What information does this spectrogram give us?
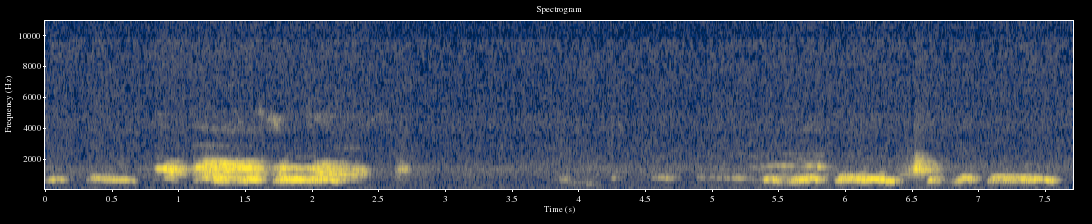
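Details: Spotted dove kept as a decoy, urging and cooing to bring in wild doves: a fuller, doubled burst of coos with a higher overtone, a pause, then a run of soft low coos.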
